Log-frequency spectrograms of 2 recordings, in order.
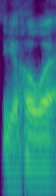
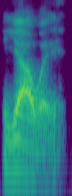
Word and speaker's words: Yahweh: name of God is um specified and we pronounce it here as yahwah as it is here trying to highlight it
